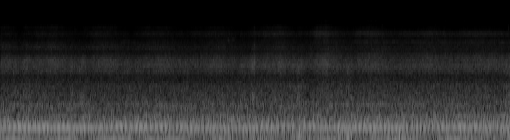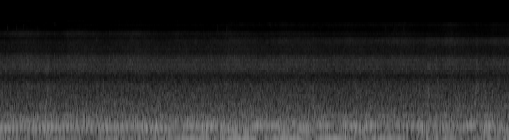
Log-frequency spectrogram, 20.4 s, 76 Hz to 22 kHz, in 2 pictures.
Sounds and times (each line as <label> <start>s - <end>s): cargo ship 0.0s - 20.3s
two boats are passing 0.0s - 20.3s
